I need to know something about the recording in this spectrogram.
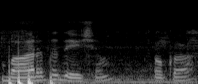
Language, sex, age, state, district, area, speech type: Telugu, male, 18-30, Telangana, Narayanpet, urban, spontaneous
